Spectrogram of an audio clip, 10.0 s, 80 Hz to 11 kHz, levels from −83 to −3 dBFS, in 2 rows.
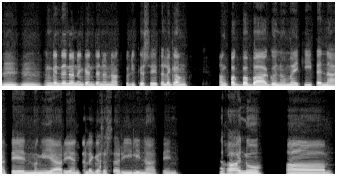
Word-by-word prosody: Mm, 145 -3 0
ang 160 +1 0
ganda 195 +1 +3
nun, 200 -2 +3
ang 170 -1 0
ganda 170 0 +1
nun 160 -2 0
actually, 145 0 -5
kasi 150 +1 0
talagang 155 -1 +1 0.5
ang 160 - +1
pagbabago 140 -2 +3
'no 125 - +1
makikita 135 0 0
natin 130 0 0
mangyayari 130 -1 0
yan 125 - -3
talaga 125 -1 -4
sa 125 +3 -8
sarili 125 0 -2
natin. 120 0 -7 0.6
'Tsaka 210 0 0
ano, 170 -6 +1 0.4
um 165 -1 +1
140 Hz, 145 wpm, -18 LUFS, 130-160 Hz, 0.6 s, ganda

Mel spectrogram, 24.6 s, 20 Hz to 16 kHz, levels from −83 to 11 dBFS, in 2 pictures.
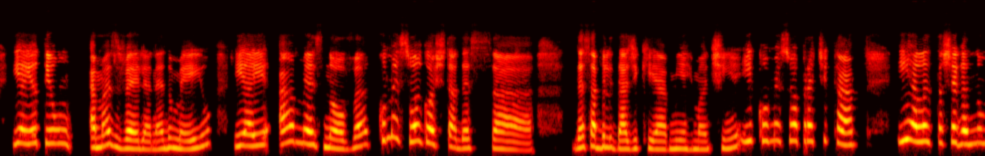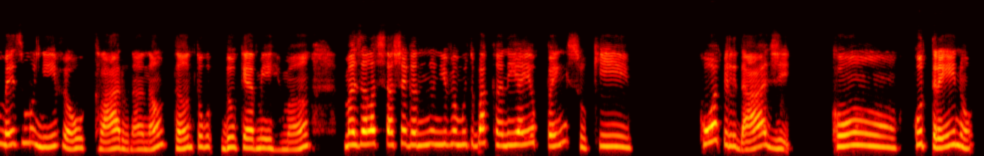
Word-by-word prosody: E 330 +2 0
aí 320 -1 +4
eu 335 +1 0
tenho 325 -4 0 0.2
a 230 - +5
mais 260 +1 +1
velha 195 -3 +3
não 190 +1 -5
é 200 - -1
do 225 0 -1
meio, 215 +9 -2 0.3
e 265 +3 +1
aí 275 +2 +2
a 345 +5 +2
mais 310 -5 +3
nova 225 +4 +1
começou 400 -3 0
a 380 - +1
gostar 315 -8 +3
dessa 200 -5 -3 0.5
dessa 230 +4 +4
habilidade 205 -4 0
que 205 -1 -5
a 190 -1 0
minha 200 0 -3
irmã 185 -1 -6
tinha 215 +3 -4
e 380 +1 -1
começou 385 0 -2
a 380 - +2
praticar. 365 -5 +1 0.5
E 400 +3 +4
ela 370 -1 +8
está 345 -1 -4
chegando 315 -3 +5
no 335 -1 -6
mesmo 315 +4 -3
nível, 235 -5 -2
claro, 195 +1 -1
né, 180 +1 -6
não 220 +10 -2
tanto 235 +3 -2
do 225 +2 -1
que 230 - -2
a 215 -1 +3
minha 215 0 -1
irmã, 185 +5 -4 0.4
mas 290 +2 +2
ela 305 +1 +6
está 315 -2 0
chegando 290 -1 -1
em 300 +2 -3
um - - -4
nível 300 +1 -3
muito 295 0 -5
bacana 320 -4 -1
e 295 +1 +2
aí 295 +1 +1
eu 345 - -4
penso 265 -2 -3
que, 255 -3 -2 0.8
com 315 +3 +3
habilidade, 240 - -1 0.5
com 260 -3 +1 0.2
com 300 0 +1
treino 250 -1 +2
260 Hz, 160 wpm, -23 LUFS, 210-315 Hz, 0.8 s, ela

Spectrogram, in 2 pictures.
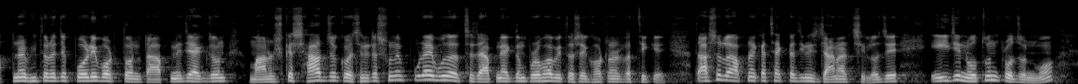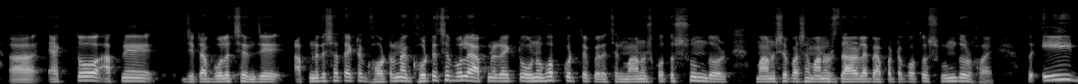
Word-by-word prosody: আপনার 165 +1 +1
ভিতরে 165 +2 +1
যে 175 - 0
পরিবর্তনটা, 160 -7 +3
আপনি 115 +4 -2
যে - - +5
একজন 150 +3 0 0.4
মানুষকে 125 +7 0
সাহায্য 175 +3 +4
করেছেন 150 -1 +1
এটা 170 +1 -2
শুনে 195 +1 -1
পুরাই 210 +1 +4
বোঝা 195 -1 +5
যাচ্ছে 150 -2 -5
যে - - +5
আপনি 150 - 0
একদম 150 +2 -1
প্রভাবিত 150 0 +3
সেই 130 - -1
ঘটনাটা 125 0 -3
থেকে। 130 - -5 0.3
তো - - -24
আসলেও 200 -3 +2
আপনার 180 0 -2
কাছে 170 0 -2
একটা 165 0 -2
জিনিস 155 -1 -1
জানার 125 +1 0
ছিল। 115 -5 -8
যে 140 - +3 0.5
এইযে 175 +6 +2
নতুন 200 +8 +2
প্রজন্ম 115 -9 0 0.5
আ - - +3 0.4
১ 130 - -8
তো 185 - +4 0.3
আপনে 155 +4 -1 0.6
যেটা 125 +1 0
বলেছেন 140 +1 +2
যে 130 - +3 0.3
আপনাদের 150 +5 -2
সাথে 175 0 -2
একটা 170 +1 -5
ঘটনা 150 +6 +2
ঘটেছে 180 +8 +1
বলে 190 0 +5
আপনারা 155 0 0
একটু 155 +2 -8
অনুভব 165 +3 +3
করতে 165 -2 -2
পেরেছেন 125 -1 -3
মানুষ 130 +1 0
কত 145 - -4 0.2
সুন্দর। 155 -7 +1 0.4
মানুষের 135 +3 +1
পাশে 135 +2 -1
মানুষ 135 +1 +2
দাঁড়ালে 130 +1 +4
ব্যাপারটা 120 - -2
কত 130 - -5 0.2
সুন্দর 155 +2 0
হয়। - - -8 0.3
তো - - -11 0.2
এই 220 +2 +4
150 Hz, 180 wpm, -23 LUFS, 130-170 Hz, 0.6 s, যে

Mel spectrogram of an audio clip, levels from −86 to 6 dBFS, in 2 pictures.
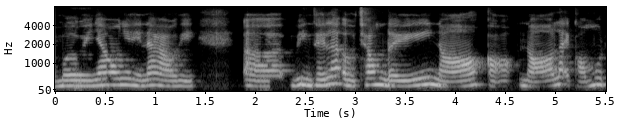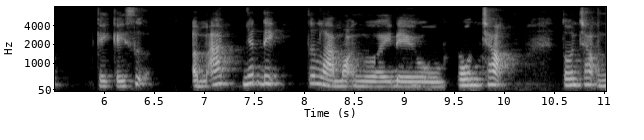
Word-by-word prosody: mời 195 +1 +1
nhau 225 +3 +3
như 230 - +1
thế 200 - 0
nào 200 -2 +1
thì, 185 0 -5 0.5
ờ, 185 -2 -1 0.2
mình 220 0 +2
thấy 210 0 +2
là 265 +3 +3
ở 215 -7 0
trong 230 +1 +3
đấy 195 +6 +1
nó 185 +2 +3
có 190 0 -3
nó 180 0 0
lại 255 +3 -1
có 170 -1 -4
một 230 +5 -2 0.4
cái 180 -1 -4
cái 180 0 -1
sự 185 - -1 0.4
ấm 180 0 0
áp 260 +5 +2
nhất 280 +3 0
định. 270 0 -1 0.2
Tức 275 -1 -3
là 225 -7 +4
mọi 185 0 0
người 175 -1 -1
đều 170 -1 0
tôn 215 +1 +3
trọng, 235 +1 +4 0.6
tôn 225 +1 +1
trọng 230 -4 0
195 Hz, 190 wpm, -25 LUFS, 180-230 Hz, 0.6 s, là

